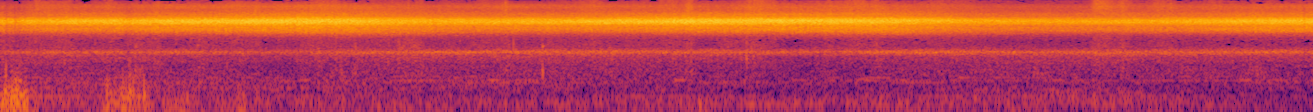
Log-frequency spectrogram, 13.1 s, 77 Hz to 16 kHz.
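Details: Cicadas of 2013 fill the air with a steady piercing drone that rises and falls gently in volume, with a short low thump at the very start.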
